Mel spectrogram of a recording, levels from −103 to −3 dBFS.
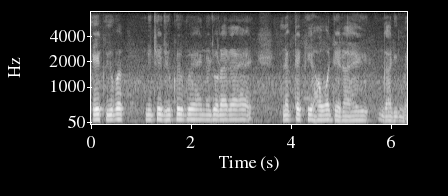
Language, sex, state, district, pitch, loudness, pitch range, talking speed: Hindi, male, Bihar, Katihar, 130 Hz, -19 LUFS, 120-135 Hz, 180 wpm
